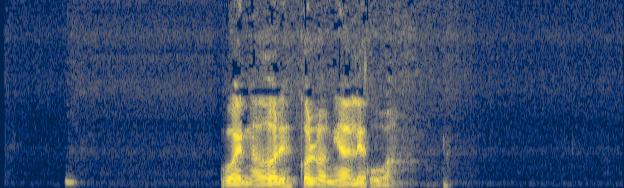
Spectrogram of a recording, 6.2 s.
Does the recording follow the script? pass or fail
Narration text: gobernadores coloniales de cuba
fail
